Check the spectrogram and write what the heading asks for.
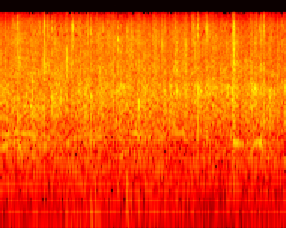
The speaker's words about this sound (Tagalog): Nako, yung gusto ko yung malakas sa palakpak na may kasamang sigaw na matindi at malupit.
